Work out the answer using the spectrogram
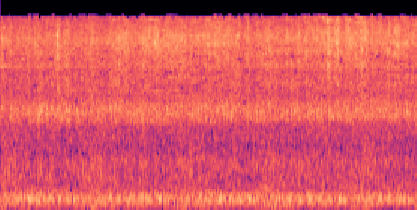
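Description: Train passing close by: a loud, steady rumble of its wheels on the rails.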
